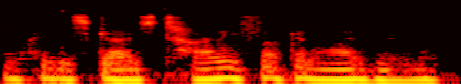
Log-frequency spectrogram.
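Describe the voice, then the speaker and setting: A man's voice: mid-range voice, little pitch movement, moderate pace, vocal fry, warm tone. A middle-aged man chatting casually on a live stream while painting miniatures, rambling and swearing now and then as he talks to viewers. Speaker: streamer and dungeon master. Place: home room by a window. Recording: dull lo-fi audio with faint music.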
